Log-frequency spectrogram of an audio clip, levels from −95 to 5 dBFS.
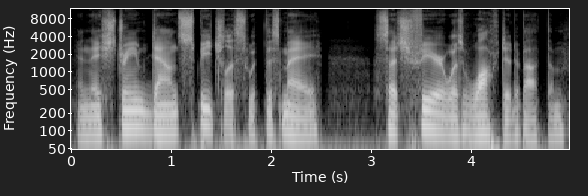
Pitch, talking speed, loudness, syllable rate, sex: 90 Hz, 155 wpm, -20 LUFS, 4.2 syllables/s, male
